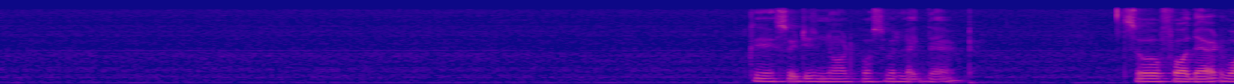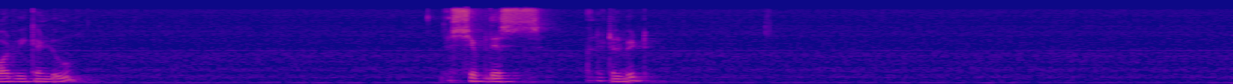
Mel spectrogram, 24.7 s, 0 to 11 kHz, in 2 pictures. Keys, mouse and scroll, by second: 16.1 click.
